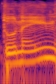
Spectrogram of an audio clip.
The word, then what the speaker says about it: TuneIn: No sé cómo pronunciar TuneIn, pero digo TuneIn para que lo encuentren más fácil. – TuneIn suena muy bien.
